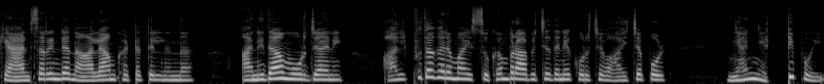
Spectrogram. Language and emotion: Malayalam, surprised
